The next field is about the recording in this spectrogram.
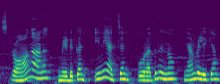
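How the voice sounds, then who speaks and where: A woman's voice: fairly high pitch, normal speed, darkish tone, soft background music, natural voice. A woman doing a teasing young daughter. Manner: teasing, sweet. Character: playful affectionate young adult daughter.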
